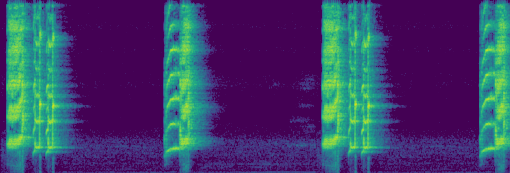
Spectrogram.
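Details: Fighter lovebird, kept as a lure to spur other lovebirds into long ngekek trilling; here short, harsh, chattering squawk bursts of two to four rapid notes, repeated roughly every one and a half seconds, with silence between.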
